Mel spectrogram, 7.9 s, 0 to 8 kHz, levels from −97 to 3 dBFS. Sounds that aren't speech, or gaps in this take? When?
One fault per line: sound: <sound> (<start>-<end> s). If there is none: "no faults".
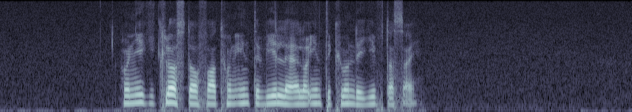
no faults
